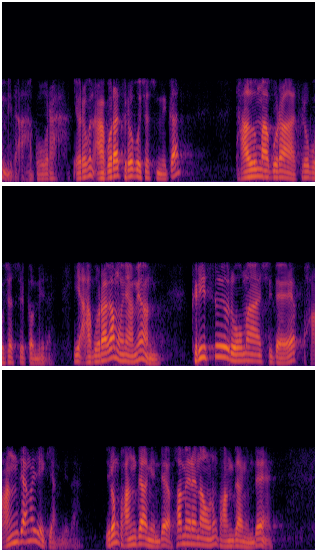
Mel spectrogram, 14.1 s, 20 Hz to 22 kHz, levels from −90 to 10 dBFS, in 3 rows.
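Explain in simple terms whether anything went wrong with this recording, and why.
Yes, something went wrong for the whole clip: the speech has passed through the AMR narrowband mobile codec, the codec used for older mobile phone calls. Everything above about 3.8 kHz is gone, so the voice sounds muffled and phone-like. Unlike a simple treble cut, the damage here is heavy. The codec rebuilds the voice from a rough model of the throat, which leaves it buzzy and artificial rather than just dull.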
